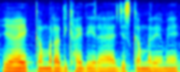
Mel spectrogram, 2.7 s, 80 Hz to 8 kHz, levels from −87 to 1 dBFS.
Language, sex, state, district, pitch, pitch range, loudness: Hindi, male, Chandigarh, Chandigarh, 120 Hz, 115-125 Hz, -18 LUFS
